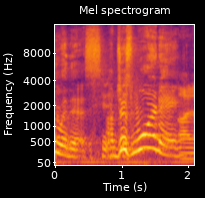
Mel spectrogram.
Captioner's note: laughing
